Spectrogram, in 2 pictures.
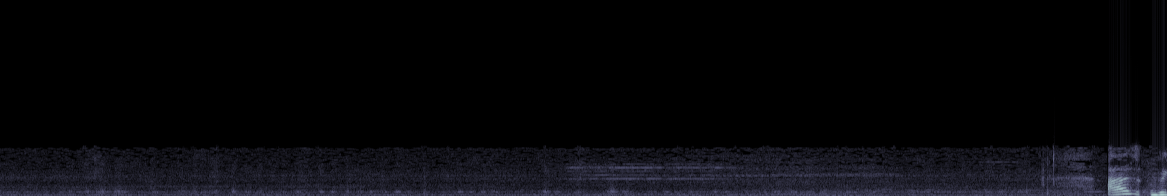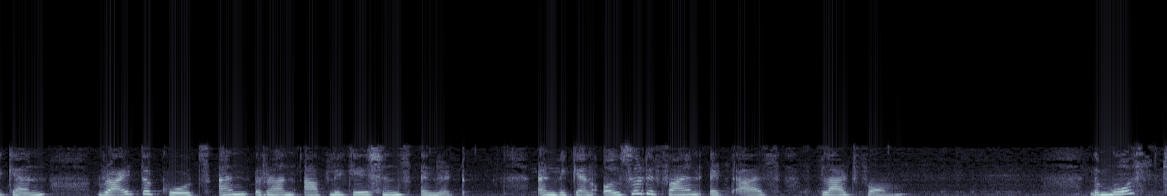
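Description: A felt-tip pen scratches softly on paper.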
